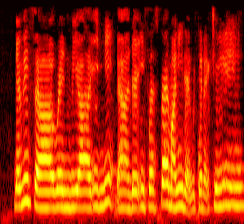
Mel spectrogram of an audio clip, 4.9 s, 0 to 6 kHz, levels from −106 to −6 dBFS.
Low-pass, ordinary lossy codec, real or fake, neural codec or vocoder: 5.4 kHz; MP3, 32 kbps; fake; codec, 16 kHz, 1 kbps, FreqCodec, larger model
